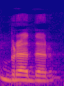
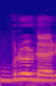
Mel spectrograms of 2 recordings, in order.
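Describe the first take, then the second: First: The word is said with standard English sounds. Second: The word is said with German-accented sounds. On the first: "यानी ब्रदर" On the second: "ब्रूडर यानी ब्रदर"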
